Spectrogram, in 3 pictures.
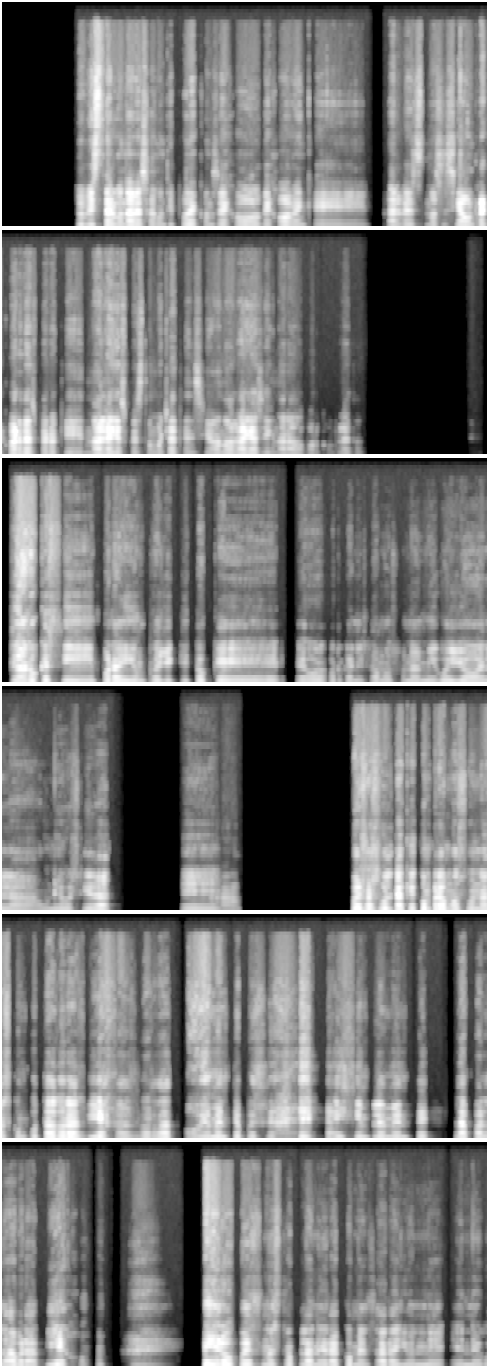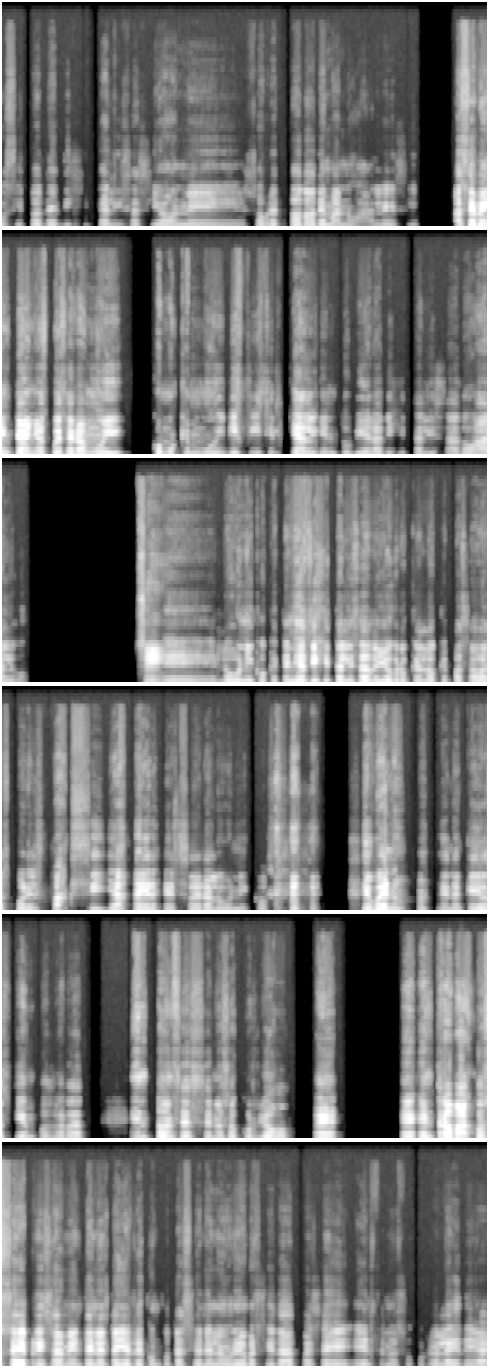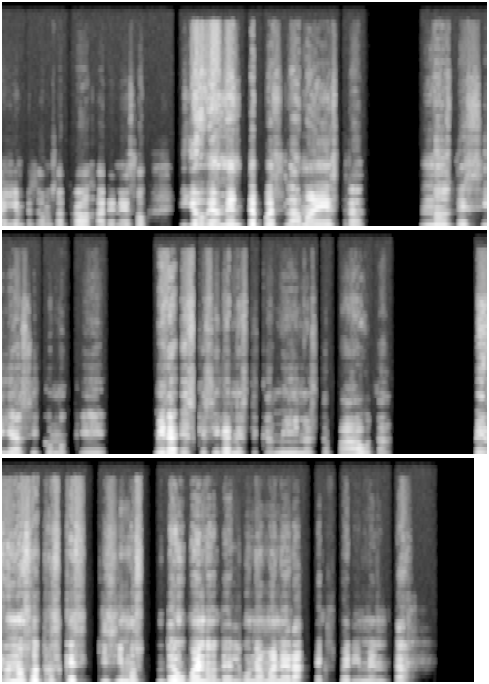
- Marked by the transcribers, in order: tapping; chuckle; chuckle; laughing while speaking: "y ya era eso"; chuckle
- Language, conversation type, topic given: Spanish, podcast, ¿Cómo ha cambiado tu creatividad con el tiempo?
